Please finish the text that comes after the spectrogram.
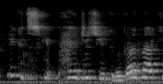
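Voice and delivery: usual speaking voice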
